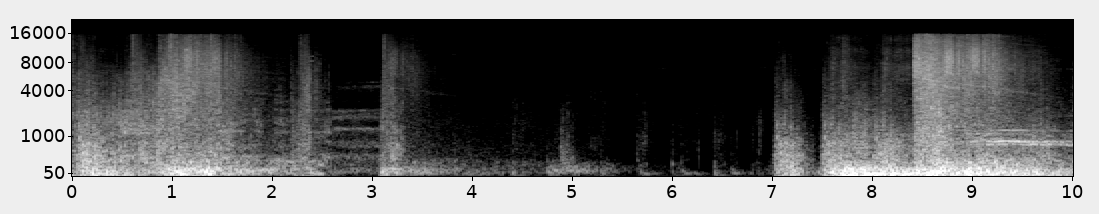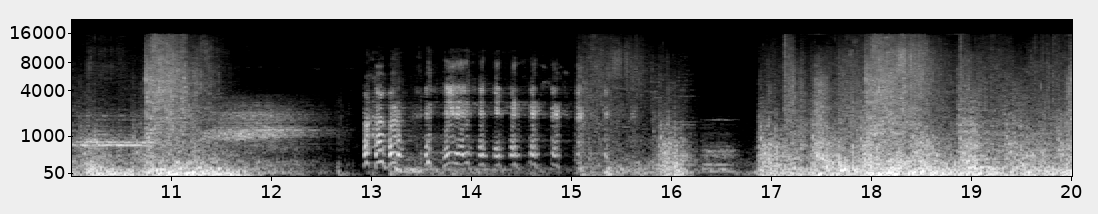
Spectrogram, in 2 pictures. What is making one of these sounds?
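Game spells crackle and blast in bursts.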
